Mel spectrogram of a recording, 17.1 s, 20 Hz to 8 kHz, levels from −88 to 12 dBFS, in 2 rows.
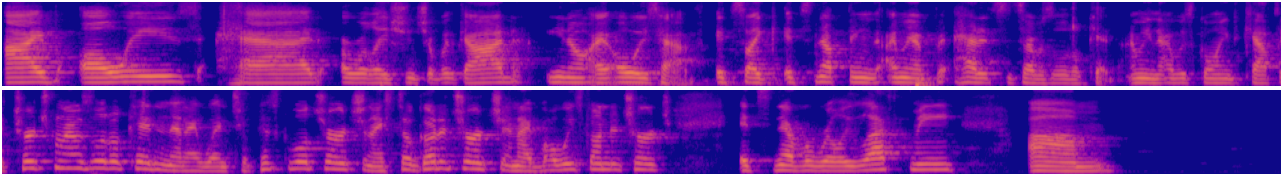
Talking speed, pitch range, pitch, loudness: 230 wpm, 155-195 Hz, 165 Hz, -30 LUFS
